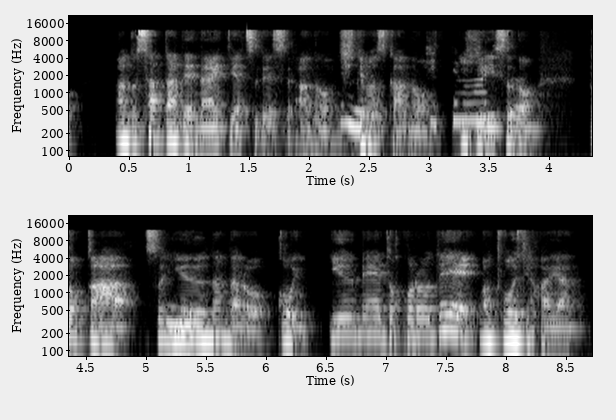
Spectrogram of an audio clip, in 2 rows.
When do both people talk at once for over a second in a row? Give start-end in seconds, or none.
2.2-3.9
